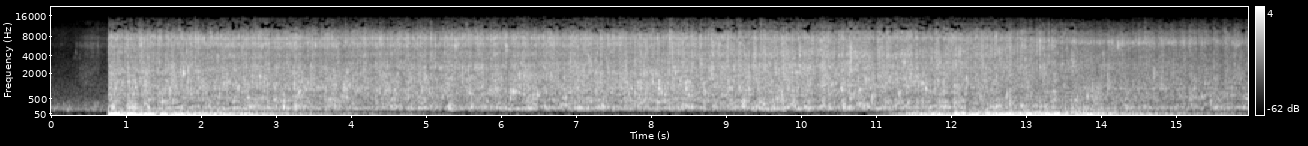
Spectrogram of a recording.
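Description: A creek running high, its water rushing steadily and loudly. A low rumble shows at the start and comes back from about eleven seconds in.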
